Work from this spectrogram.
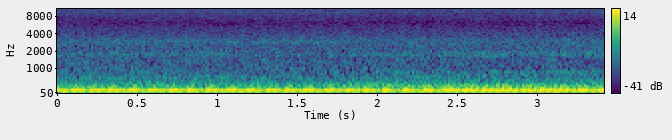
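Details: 2005 Infiniti G35, VQ35DE Rev-Up, 6-speed manual: after coil pack replacement for a P0300 random misfire, a smooth, deep, steady idle with an even low hum and no stumble or miss. Air-fuel ratio reads about 14.6, so it sounds healthy.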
